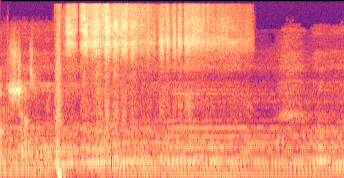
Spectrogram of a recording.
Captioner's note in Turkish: Kalemle çizme sesi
